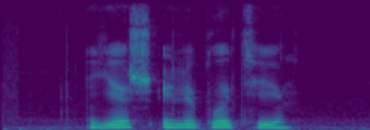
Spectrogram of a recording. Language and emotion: Russian, neutral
